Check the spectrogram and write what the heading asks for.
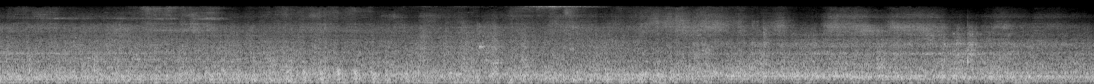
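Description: A freight train of tank wagons rolling past, its wheels running steadily on the rails.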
